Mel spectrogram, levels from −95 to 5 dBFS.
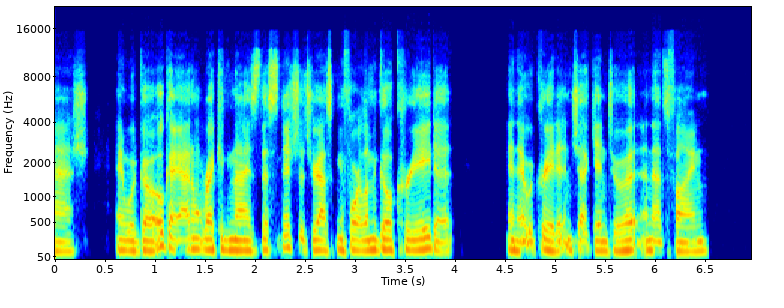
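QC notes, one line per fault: Nothing to flag here: the speech comes through its Opus voice compression at 20 kbps without any fault worth noting.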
